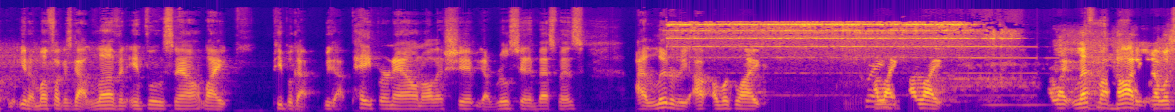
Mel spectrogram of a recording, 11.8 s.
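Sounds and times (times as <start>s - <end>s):
speech: 0.1s - 8.0s, 8.6s - 11.7s
alarm bells ringing: 6.6s - 11.2s.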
